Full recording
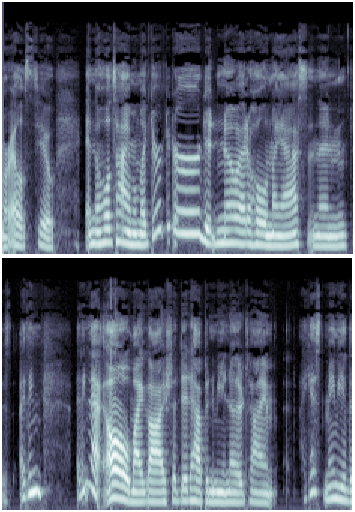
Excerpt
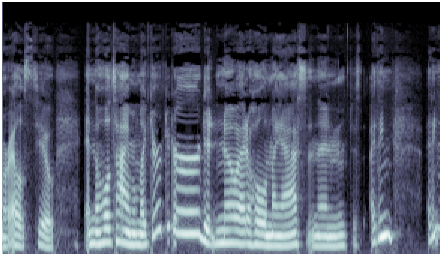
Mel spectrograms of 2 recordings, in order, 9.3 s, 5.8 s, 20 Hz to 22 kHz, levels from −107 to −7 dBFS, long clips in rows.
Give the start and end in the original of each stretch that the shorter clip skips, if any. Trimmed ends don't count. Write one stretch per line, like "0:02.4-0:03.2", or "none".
none

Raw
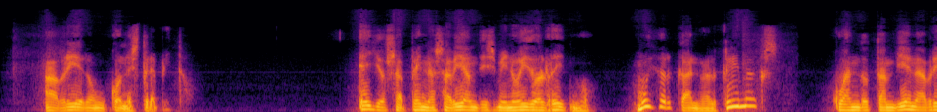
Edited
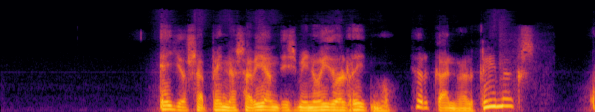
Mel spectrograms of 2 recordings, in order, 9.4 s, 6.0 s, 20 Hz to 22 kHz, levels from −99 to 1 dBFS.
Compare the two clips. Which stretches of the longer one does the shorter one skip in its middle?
0:06.1-0:06.5

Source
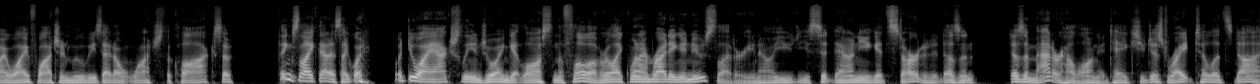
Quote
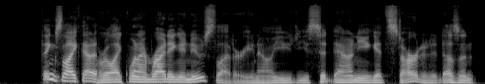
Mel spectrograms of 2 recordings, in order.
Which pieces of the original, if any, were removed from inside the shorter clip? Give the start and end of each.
0:03.3-0:06.0

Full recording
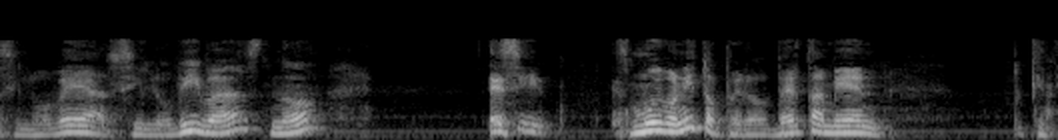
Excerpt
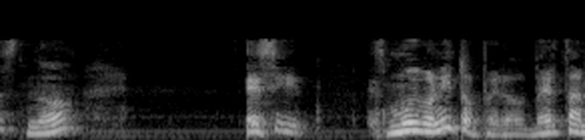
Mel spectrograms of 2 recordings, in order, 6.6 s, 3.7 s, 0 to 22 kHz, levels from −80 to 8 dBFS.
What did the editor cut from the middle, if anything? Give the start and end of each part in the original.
none

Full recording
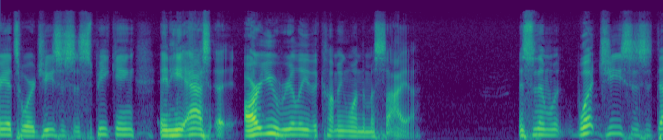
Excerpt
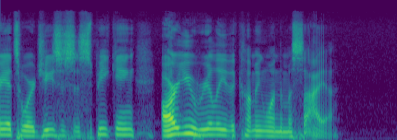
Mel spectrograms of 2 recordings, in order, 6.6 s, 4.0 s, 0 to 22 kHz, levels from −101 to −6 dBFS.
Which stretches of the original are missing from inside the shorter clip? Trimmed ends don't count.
0:01.5-0:02.4

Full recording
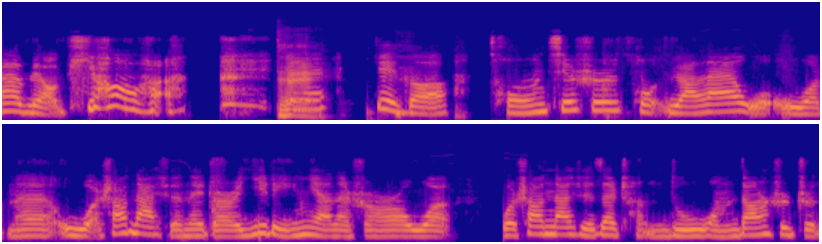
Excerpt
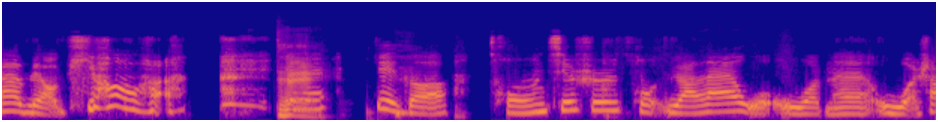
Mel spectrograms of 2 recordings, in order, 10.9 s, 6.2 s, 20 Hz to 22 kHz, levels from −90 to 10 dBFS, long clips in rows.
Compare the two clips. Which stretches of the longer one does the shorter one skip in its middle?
none

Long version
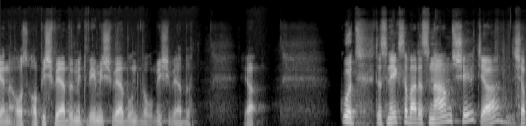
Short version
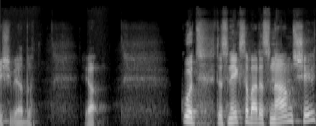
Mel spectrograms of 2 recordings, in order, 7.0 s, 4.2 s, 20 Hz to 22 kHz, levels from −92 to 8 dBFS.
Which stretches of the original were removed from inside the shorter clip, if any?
none

